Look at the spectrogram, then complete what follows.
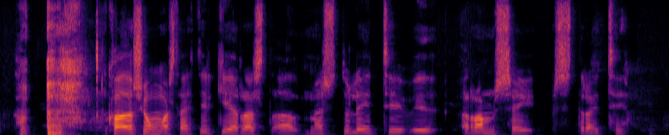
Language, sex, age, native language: Icelandic, male, 20-29, Icelandic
